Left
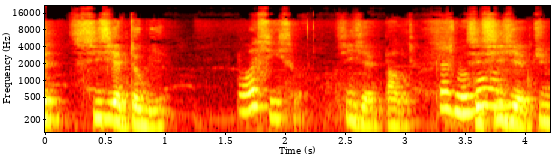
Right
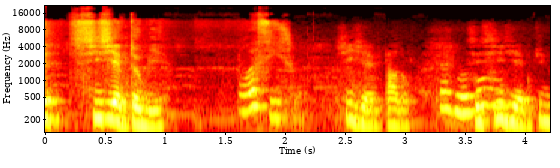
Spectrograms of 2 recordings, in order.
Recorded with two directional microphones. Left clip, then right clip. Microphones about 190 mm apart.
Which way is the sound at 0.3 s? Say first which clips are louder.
Right 3 dB; 40° right (ahead or behind).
